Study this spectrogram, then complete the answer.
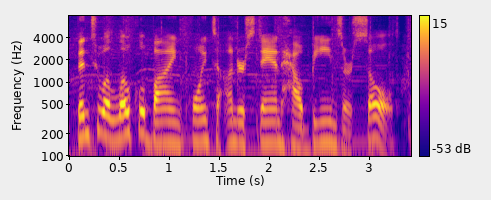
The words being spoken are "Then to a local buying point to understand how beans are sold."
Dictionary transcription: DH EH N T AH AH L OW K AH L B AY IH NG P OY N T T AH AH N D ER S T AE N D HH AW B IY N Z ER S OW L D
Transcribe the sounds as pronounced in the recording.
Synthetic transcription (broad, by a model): DH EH N T AH AH L OW K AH L B AY IH NG P OY N T T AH AH N D ER S T AE N D HH AW B IY N Z ER S OW L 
